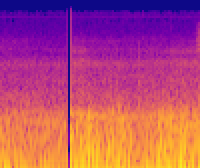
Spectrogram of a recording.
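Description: Wind buffeting the microphone of a camera on a moving e-bike, a loud low rumble, with a single sharp click and a momentary dropout under a second in.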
